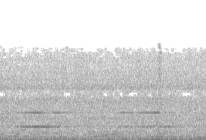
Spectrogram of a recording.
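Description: Steady low room hum with a faint high tone coming and going; no distinct event.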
